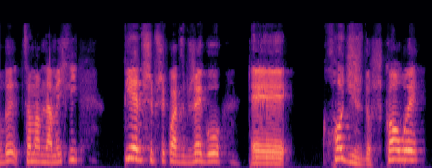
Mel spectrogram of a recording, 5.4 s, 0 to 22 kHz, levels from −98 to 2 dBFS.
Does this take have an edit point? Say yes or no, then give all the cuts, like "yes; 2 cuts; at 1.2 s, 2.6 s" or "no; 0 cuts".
no; 0 cuts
